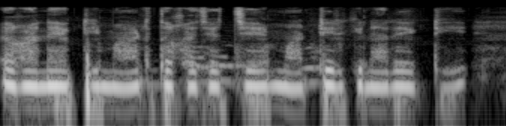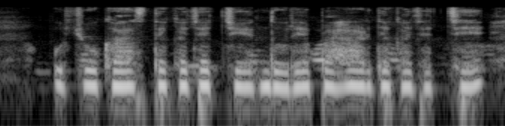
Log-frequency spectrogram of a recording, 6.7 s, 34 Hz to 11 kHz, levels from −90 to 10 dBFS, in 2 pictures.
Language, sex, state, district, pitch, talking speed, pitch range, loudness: Bengali, female, Assam, Hailakandi, 210 Hz, 140 wpm, 205-215 Hz, -20 LUFS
